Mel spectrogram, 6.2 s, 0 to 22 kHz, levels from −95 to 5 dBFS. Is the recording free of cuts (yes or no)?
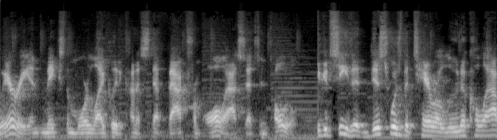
no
